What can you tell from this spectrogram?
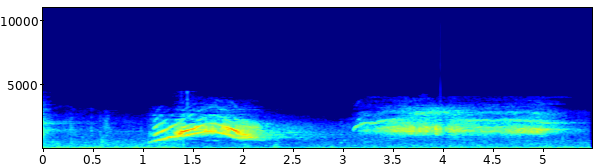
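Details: Baby monkey Leo, hungry and begging its mother for milk, gives two drawn-out cries: first an arched, rising-then-falling harmonic squeal, then a longer, level, hoarse wail after a short pause.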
